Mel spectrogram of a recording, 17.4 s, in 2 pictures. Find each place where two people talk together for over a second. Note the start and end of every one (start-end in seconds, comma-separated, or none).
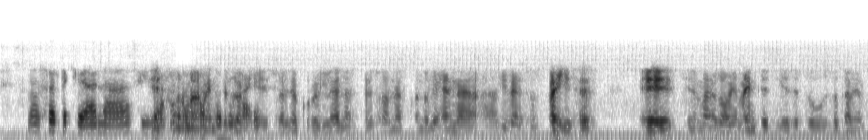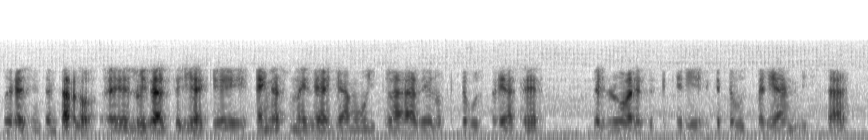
1.5-2.7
